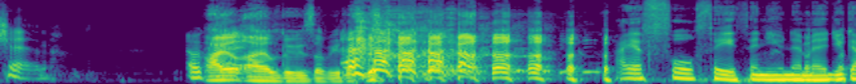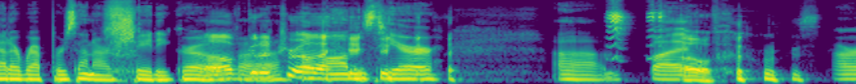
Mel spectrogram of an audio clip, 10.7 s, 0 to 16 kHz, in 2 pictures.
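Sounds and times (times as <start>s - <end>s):
speech: 0.0s - 0.5s, 1.2s - 10.7s
laughter: 1.3s - 4.0s, 6.7s - 8.4s, 9.2s - 10.5s
squeeze toy squeak ending in a hiss of air: 9.1s - 9.7s.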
